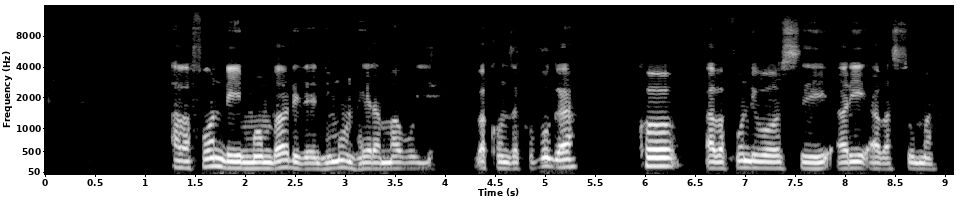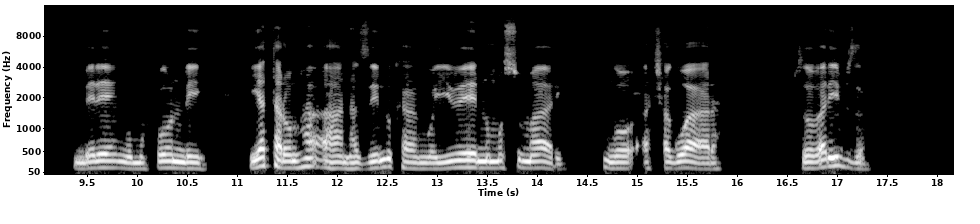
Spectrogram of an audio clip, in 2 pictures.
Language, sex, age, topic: Rundi, male, 36-49, education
